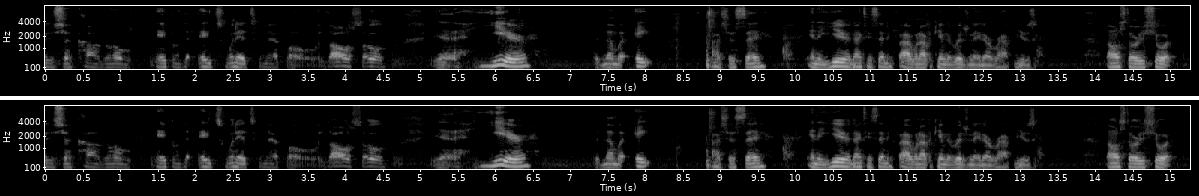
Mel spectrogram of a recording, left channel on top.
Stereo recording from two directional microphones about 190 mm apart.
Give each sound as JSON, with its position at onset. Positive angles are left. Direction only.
{"t": 0.2, "sound": "speech", "side_deg": -10}
{"t": 7.3, "sound": "speech", "side_deg": -15}
{"t": 9.3, "sound": "speech", "side_deg": -15}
